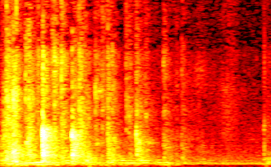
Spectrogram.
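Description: Students clapping in a university classroom, a short, quiet burst of scattered applause that thins out and fades after about a second and a half.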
